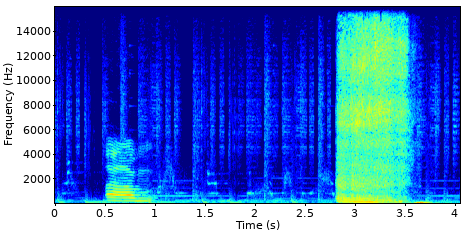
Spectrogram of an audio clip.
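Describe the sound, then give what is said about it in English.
Lip spluttering: a short buzzing raspberry, then after a pause a louder, longer wet sputter of spitting air through the lips, with soft background murmur between. “Just spitting everywhere.”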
